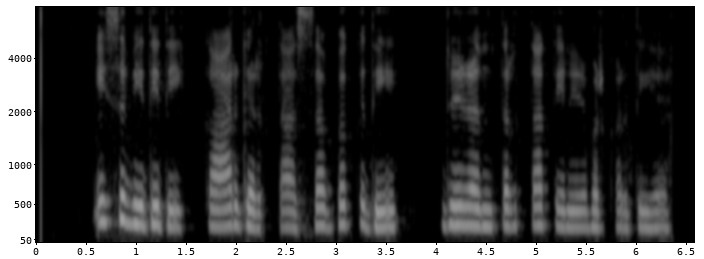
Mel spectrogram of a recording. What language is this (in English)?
Punjabi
